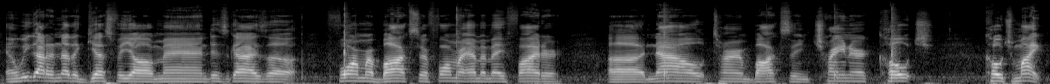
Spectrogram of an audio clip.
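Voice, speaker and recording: A man's voice: mid-range voice, steady tone, measured pace, pushed and bright, slight background noise. A man hosting a casual podcast, upbeat and friendly with slang. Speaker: podcast host.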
